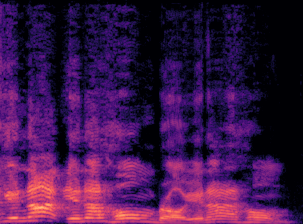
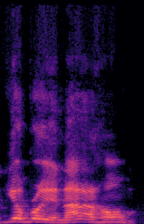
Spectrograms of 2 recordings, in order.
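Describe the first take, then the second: First: Shouted, higher and louder, fading off at the end; yelled rebuke. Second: Said in the usual way. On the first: Retold or imitated. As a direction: bark it at a friend who went too far. Telling off Oz in chat.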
